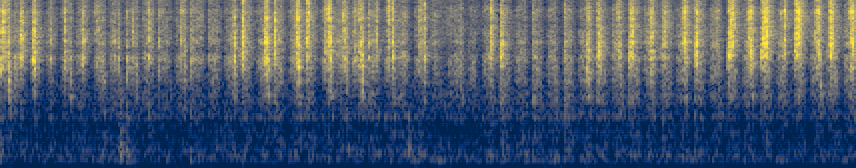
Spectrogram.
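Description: Fingertips rub back and forth across a flat, black-coated scratch art card, wearing the black coating off the background. Quick, uneven strokes make soft, dry, bright rasping swishes with almost no low end, and each burst ends at once.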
